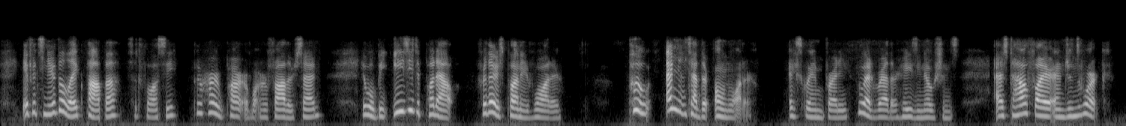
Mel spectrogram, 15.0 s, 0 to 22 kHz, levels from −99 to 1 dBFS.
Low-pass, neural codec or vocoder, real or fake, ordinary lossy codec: 7.2 kHz; none; real; Opus, 16 kbps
